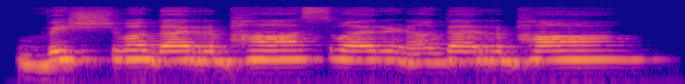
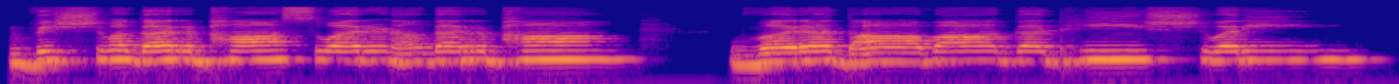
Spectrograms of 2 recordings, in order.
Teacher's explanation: Again, bha sound here is Mahaprana sound.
